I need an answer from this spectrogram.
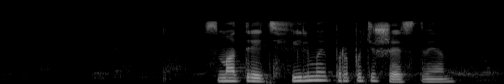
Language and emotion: Russian, neutral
